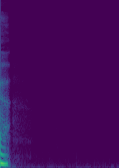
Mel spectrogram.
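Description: A narrator's voice trails off at the end of a word in the first moment, then near silence: a pause in audiobook narration.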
